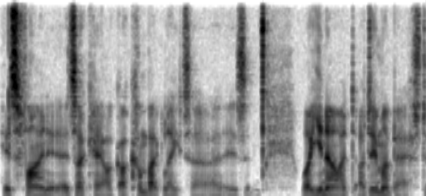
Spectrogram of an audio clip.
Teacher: But it's not terribly expressive. I'm not using a lot of pitch. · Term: embarrassment and self-consciousness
